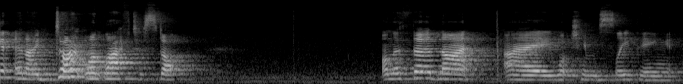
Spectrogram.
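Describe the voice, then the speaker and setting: Woman playing young female traveller in stage monologue: confiding, expressive, bright mid-range voice, roomy sound. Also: medium pitch. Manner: confiding, expressive, with dramatic pauses. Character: young Australian woman backpacker, dreamy, lovestruck, heartbroken, homesick. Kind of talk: theatrical stage monologue, storytelling to an audience. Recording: echoey room with faint noise.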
